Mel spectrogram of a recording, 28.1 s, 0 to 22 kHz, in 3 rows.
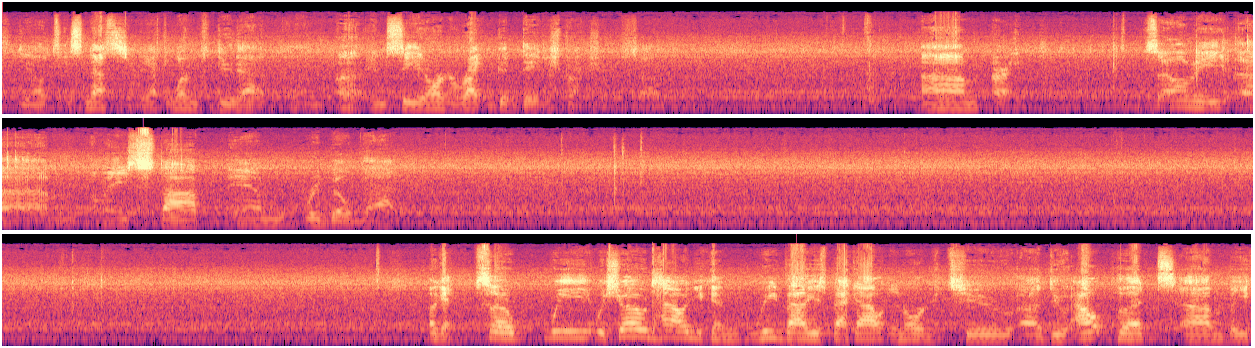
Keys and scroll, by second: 14.1 ctrl+b.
